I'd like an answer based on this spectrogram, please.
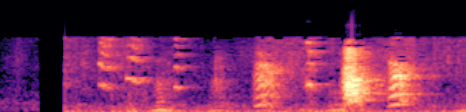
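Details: Corgi giving a run of short yappy barks and higher yips, loudest near the end, with a brief whimpering tone between bursts and a quiet low background hum.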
